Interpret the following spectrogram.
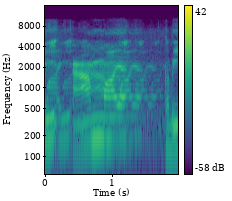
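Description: A man's voice speaking with long vowels held at a steady pitch, in drawn-out phrases with a short break about a third of a second in and another just before the end.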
